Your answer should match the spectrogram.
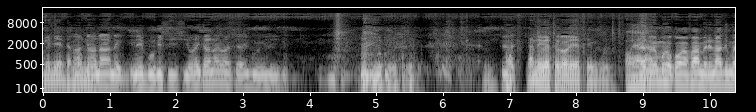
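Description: Speech only: a voice talking in phrases, with a pause about four seconds in.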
